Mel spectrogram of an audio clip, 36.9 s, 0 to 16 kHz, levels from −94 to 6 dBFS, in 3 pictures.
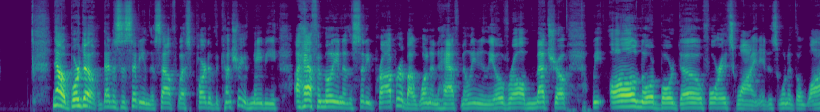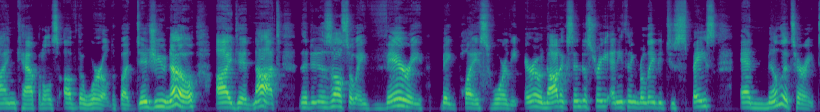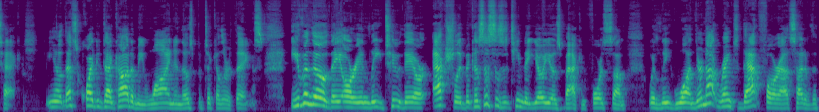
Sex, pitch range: male, 155-190 Hz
